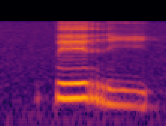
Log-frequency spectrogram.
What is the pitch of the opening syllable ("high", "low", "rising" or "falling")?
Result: high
